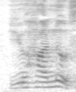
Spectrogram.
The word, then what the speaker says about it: Juhannus: telethon is to celebrate you hanus did i say it right you sure did yuhanos johannes is a festival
